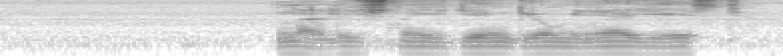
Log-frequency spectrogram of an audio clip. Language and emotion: Russian, neutral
